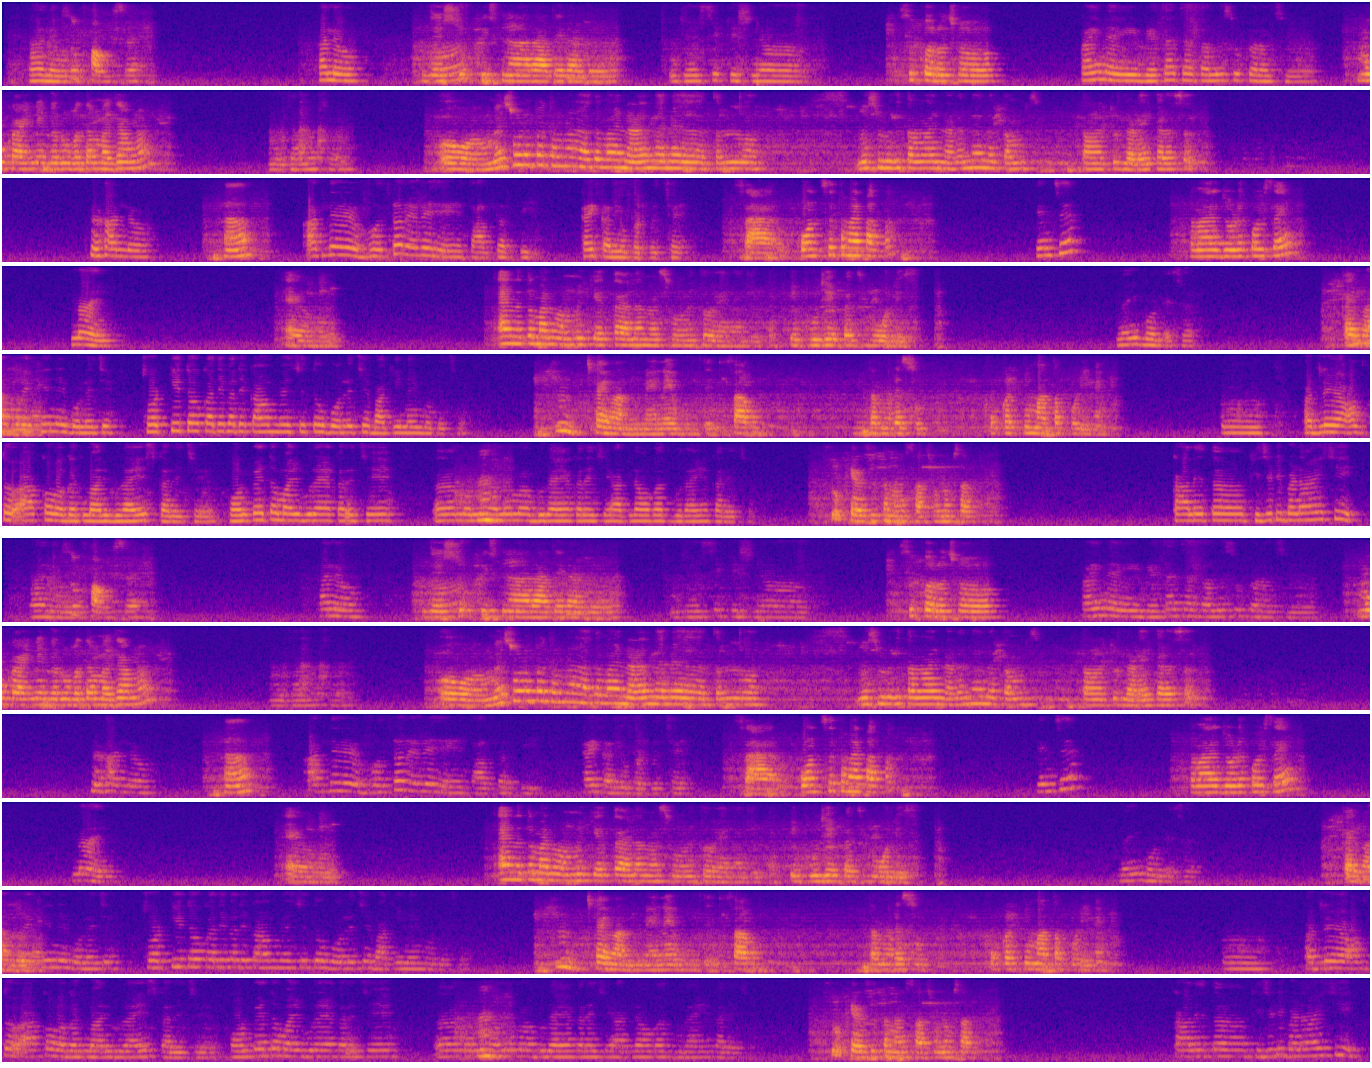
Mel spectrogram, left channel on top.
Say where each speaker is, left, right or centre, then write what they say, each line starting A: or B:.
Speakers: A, on the left; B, on the left.
A: હલો
B: Soup how છે.
A: Hello. હા
B: જય શ્રી કૃષ્ણ રાધે રાધે.
A: જય શ્રી કૃષ્ણ
B: શું કરો છો.
A: કઈ નઈ બેઠા ત તમે શું કરો છો.
B: મુકઈને કરરું બધા મજામાં.
A: સાલ છે.
B: ઓહ અમે શુંડપ તમને તમારે નડંદને તમને. મેસ ત લડંદાને ત તું લડાઈ કરશે.
A: હાલો.
B: હા.
A: આટલે હો તો રે હે ચતર કઈ કર પડવું છે.
B: સારું કોણસે તુમ પાસે હ.
A: તેમમજ.
B: તમારા જોડે કોઈ છે.
A: નાહી.
B: એવ. એને તો મારી મમ્મી કહેતાને મેં સુણ્યું તો એને લી એ પૂજે પછી બોલીશ. <inaudible>
A: નહી બોલે છે
B: કઈ
A: તી
B: વાંધો
A: નામ એકે નહી બોલે છે છોટકી તો કદી કદી કામ વસે તો બોલે છે બાકી નહી બોલે છે છેી
B: હમ કઈ વાંધ ને નહી ભૂલતી સારું
A: હમ
B: તમારે સુ ફોકટની માતા પડીને
A: હમ એટલે આમ તો આખો વખત મારી બુરાઈ એ જ કરે છે ફોન પે તો મારી બુરાયા કરે છે મમ્મી
B: હમ
A: હમે બુરાયા કરે છે જે આટલા વખત બુરાઈ કરે છે
B: શું કેશ તમારી સાસો નુકસાથ
A: કાલે તો ખીચડી બનાવે છે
